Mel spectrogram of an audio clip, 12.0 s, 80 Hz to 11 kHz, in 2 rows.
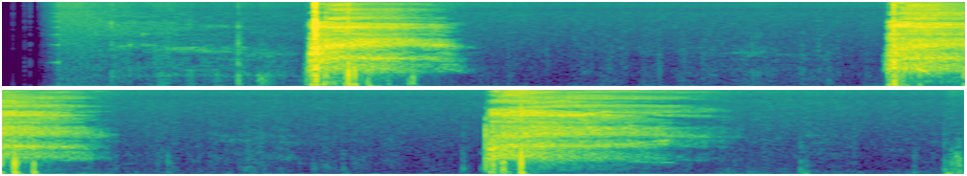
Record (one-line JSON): {"exhalation_length": "12.0 s", "exhalation_amplitude": 32767, "exhalation_signal_mean_std_ratio": 0.36, "survey_phase": "alpha (2021-03-01 to 2021-08-12)", "age": "45-64", "gender": "Female", "wearing_mask": "No", "symptom_none": true, "smoker_status": "Ex-smoker", "respiratory_condition_asthma": false, "respiratory_condition_other": false, "recruitment_source": "REACT", "submission_delay": "1 day", "covid_test_result": "Negative", "covid_test_method": "RT-qPCR"}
